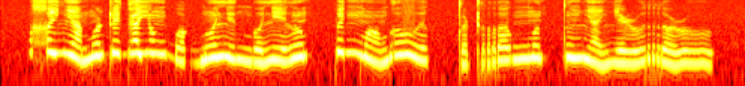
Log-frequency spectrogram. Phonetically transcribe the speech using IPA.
χ ɛ˥ ʎ ã˨˩˦ b ɔ̃˥ ʈ ɛ˥ ɡ a˥ j ɔ̃˥ ɡ͡b ɔ˩˧˩ ɡ͡b õ˥ lʲ ɯ˩˧˩ ŋ o˨˩˦ lʲ e˨˩˦ l õ˥ pː ɛ˥ ŋ͡m ɔ̃˨˩˦ ɡ o˥ v ɯ˩˧˩ l tː ɔ˩˧˩ ʈ r ɔ˥ l ŋ͡m õ˥ tː ũ˥ ʎ ã˨˩˦ ʎ e˩˧˩ ɭ u˥ r o˨˩˦ ɭ u˩˧˩

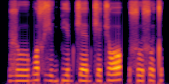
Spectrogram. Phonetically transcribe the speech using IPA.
ʐ ʊː b ɔ s ʒ ɪ ɡ pʲ ɛ b t͡ʃ ɛː b t͡ʃ ɛ t͡ʃ ɔ | s ʊ s ʊ t

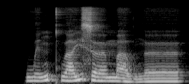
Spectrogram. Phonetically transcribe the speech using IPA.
w ɪ˨˥ ŋ kʷʰ aː˨˥ j s œː˨ m aː˨˩ w n̪ œː˨

